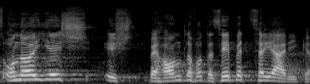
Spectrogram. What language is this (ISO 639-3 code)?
gsw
